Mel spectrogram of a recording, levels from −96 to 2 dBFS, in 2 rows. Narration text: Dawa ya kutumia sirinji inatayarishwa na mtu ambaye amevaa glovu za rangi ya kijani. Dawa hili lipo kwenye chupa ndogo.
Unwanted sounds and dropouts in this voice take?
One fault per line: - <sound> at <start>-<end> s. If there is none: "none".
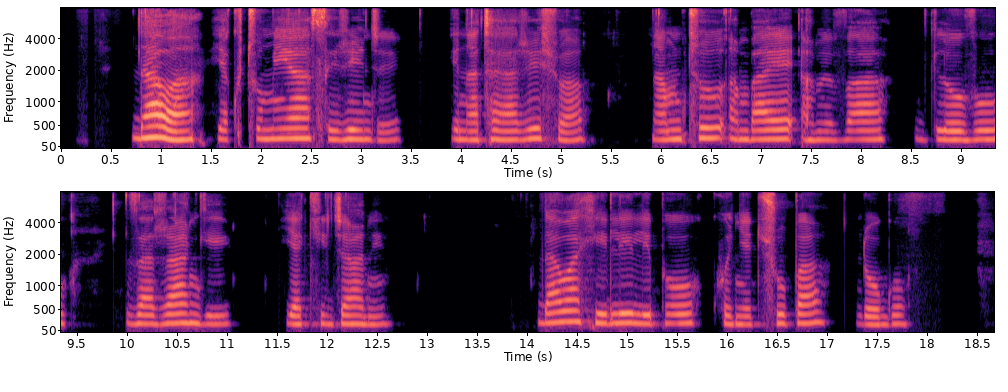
none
